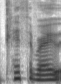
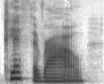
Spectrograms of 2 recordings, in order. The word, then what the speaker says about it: Clitheroe: Love, Becky from Clitheroe in Lancashire. Pronounced Clitheroe, not Clit-Hero, as people like to say.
